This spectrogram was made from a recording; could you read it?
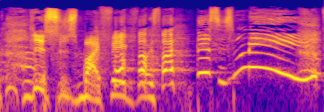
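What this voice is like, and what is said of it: Exaggerated super high-pitched voice. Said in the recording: “When I do an impression of myself, it's super high.”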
